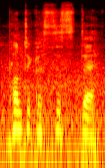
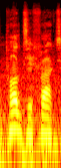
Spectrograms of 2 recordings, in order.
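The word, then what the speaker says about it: Pontcysyllte: The lady in there was trying to tell us, she was Welsh, how to pronounce the Ponticasiste aqueduct. That I've been calling the Pontefract Aqueduct, so Ponticasiste.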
